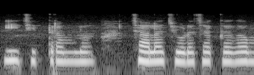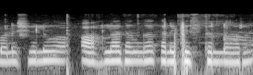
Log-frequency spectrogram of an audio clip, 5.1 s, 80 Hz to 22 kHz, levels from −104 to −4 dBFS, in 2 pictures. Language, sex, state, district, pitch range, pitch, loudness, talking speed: Telugu, female, Andhra Pradesh, Sri Satya Sai, 220-230 Hz, 225 Hz, -20 LUFS, 95 wpm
